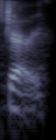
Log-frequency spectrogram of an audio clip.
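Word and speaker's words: Gerry: Jerry, because you spell it with a G. Is it Jerry? A G, yeah, G. Okay. So it's Jerry.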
